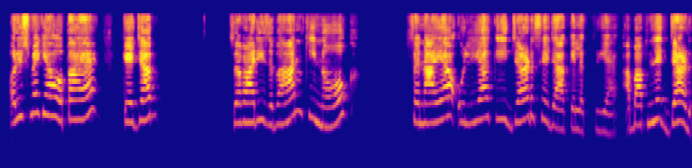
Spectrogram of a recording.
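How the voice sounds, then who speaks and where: A woman's voice: high voice, bright, forceful tone. A woman teaching tajweed, patiently modelling letter sounds and checking that students follow. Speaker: Quran recitation teacher. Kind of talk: tajweed lesson.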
